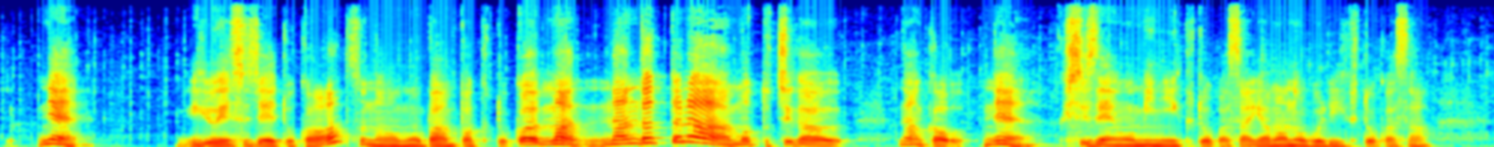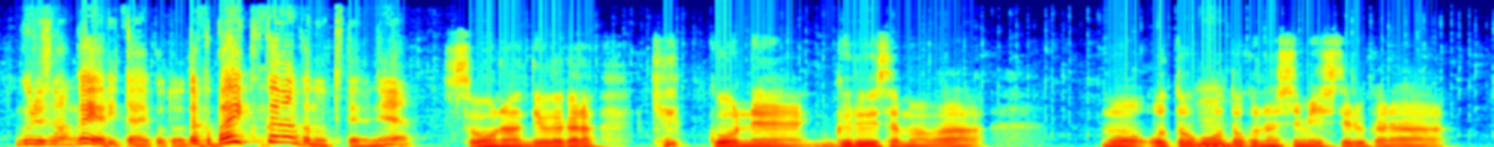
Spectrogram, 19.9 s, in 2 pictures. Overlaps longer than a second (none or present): none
